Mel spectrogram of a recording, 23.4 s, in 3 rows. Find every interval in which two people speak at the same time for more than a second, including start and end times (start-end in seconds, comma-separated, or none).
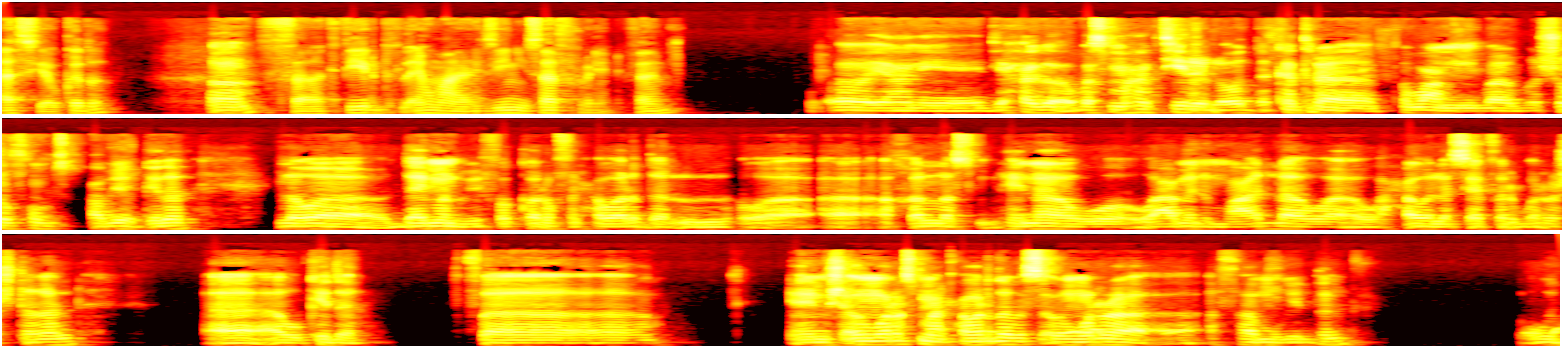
none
